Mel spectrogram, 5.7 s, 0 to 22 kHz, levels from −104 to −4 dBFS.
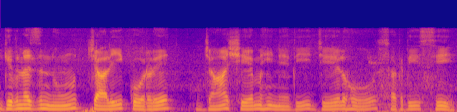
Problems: background sounds at intervals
